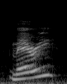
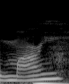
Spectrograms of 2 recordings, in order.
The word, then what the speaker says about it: Mari: neck right now Mary yes um my name is actually Mari son of a say it correctly right now Mari correctly Mari I said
